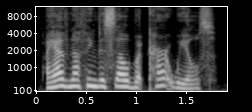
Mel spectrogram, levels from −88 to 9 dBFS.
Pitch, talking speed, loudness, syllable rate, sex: 225 Hz, 250 wpm, -16 LUFS, 5.3 syllables/s, female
